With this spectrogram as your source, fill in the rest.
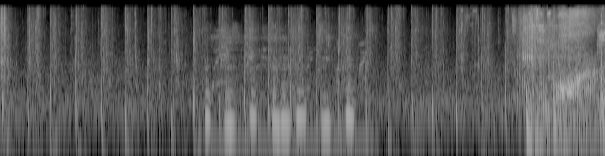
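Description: A rifle fires in quick repeated shots.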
